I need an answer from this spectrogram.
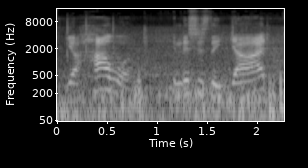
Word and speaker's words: Yahweh: So it reads Yah, Ha, and this is Wa, and then Ha. But the connector means the A sounding between these two is silent. So is Yahweh, and this is the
